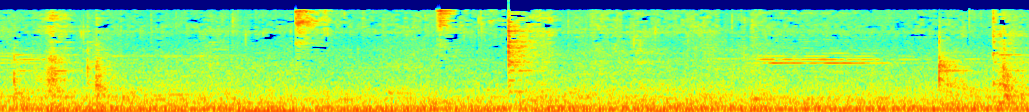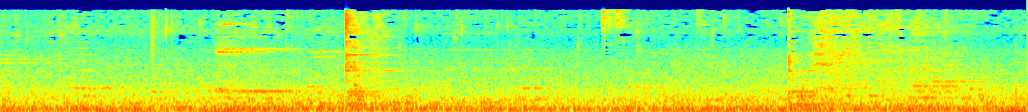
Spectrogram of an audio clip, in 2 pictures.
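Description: A steel ladle scraping and clinking against a metal cooking pot as cooked chicken pieces are scooped out of the gravy, with several sharp clinks spread through. A steady low hum runs underneath.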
